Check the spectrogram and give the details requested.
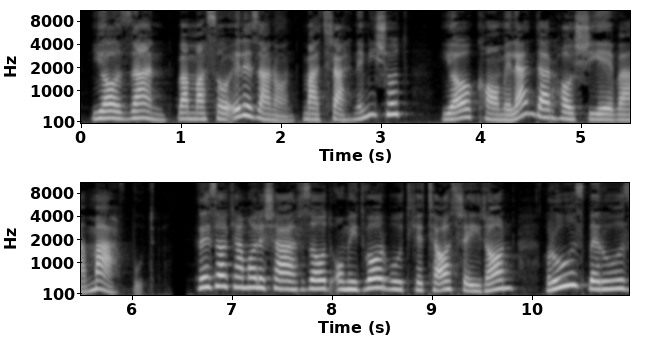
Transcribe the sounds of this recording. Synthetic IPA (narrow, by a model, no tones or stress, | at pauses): jɒːzænvæmæsɒːʔe̞le̞zænɒ̰ːnmæt̪ʰɾæhnemiːʃo̞d̪̥ | jɒːkʰɒːme̞lænd̪æɾɦɒːʃije̞væmæhhvb̥ṵːd̪̥ | ɾe̞zɒːkcʰæmɒːle̞ʃæːhɾzɒːd̪o̞miːd̪vɒːɾbuːd̪̥cʰe̞t̪ʰeɒːt̪ʰɾe̞iːɾɒːn | ruːzbe̞ɾuːz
